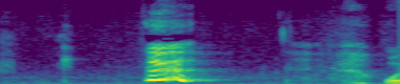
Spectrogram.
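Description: A woman's single short hiccup, a brief voiced burst a little under a second in, between stretches of quiet; she starts speaking again at the very end.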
